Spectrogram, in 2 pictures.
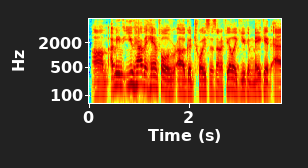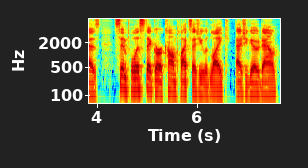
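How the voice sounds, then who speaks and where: Speaking at normal speed with hardly any pauses, this man has a lowish voice made nasal by feeling under the weather. He's hosting a gaming livestream, chatting casually as he plays, with plenty of fillers and false starts.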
